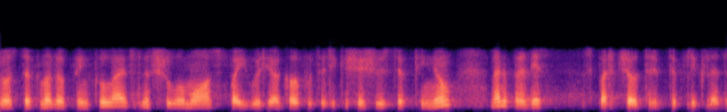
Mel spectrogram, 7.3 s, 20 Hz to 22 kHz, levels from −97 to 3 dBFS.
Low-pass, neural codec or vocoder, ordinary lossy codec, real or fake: 5.4 kHz; codec, 24 kHz, 0.5 kbps, DualCodec; MP3, 32 kbps; fake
